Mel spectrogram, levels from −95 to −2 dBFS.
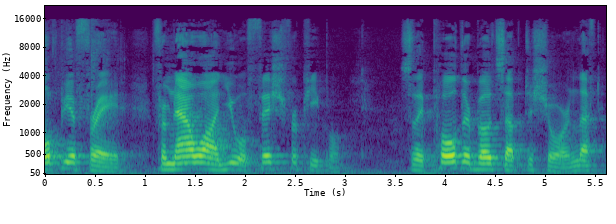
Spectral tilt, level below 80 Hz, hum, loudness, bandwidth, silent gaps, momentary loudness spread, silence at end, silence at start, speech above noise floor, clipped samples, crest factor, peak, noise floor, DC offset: -4.5 dB/octave; -56 dBFS; none; -25 LUFS; 16.5 kHz; none; 19 LU; 0.05 s; 0 s; 30 dB; under 0.1%; 18 dB; -8 dBFS; -56 dBFS; under 0.1%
